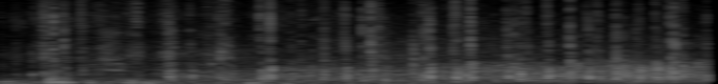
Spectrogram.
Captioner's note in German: Applaus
